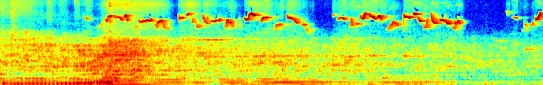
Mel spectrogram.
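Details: A small tailorbird in full voice, loud and long, with a rolling delivery: clusters of sharp, high, quickly slurred notes in bursts, and a faint engine rumble early on before a short pause near the end.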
